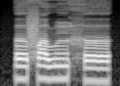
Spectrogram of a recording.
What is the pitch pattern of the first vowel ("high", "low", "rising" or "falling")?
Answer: low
